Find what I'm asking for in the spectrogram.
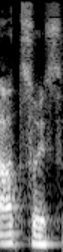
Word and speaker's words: Arceus: Ich würde Arceus sagen. Ich weiß, das hat mir jetzt schon öfter, ich bleibe auch bei Arceus.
